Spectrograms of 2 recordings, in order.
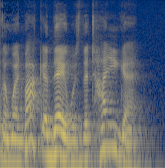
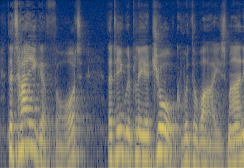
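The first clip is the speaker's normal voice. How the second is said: plain reading voice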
